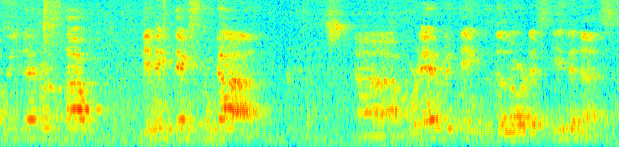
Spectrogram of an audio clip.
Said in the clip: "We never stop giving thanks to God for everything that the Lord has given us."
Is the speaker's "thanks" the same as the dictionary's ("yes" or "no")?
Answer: no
